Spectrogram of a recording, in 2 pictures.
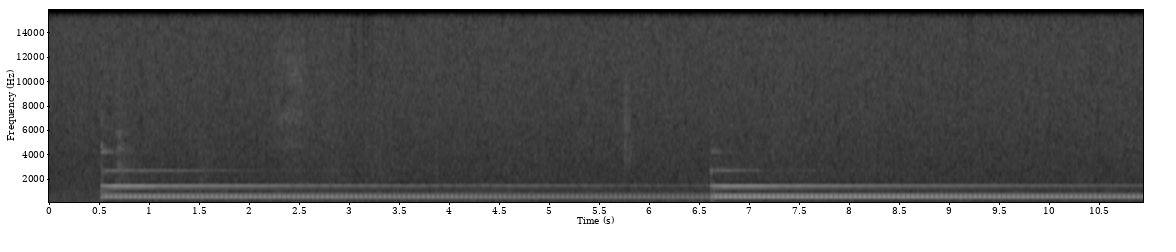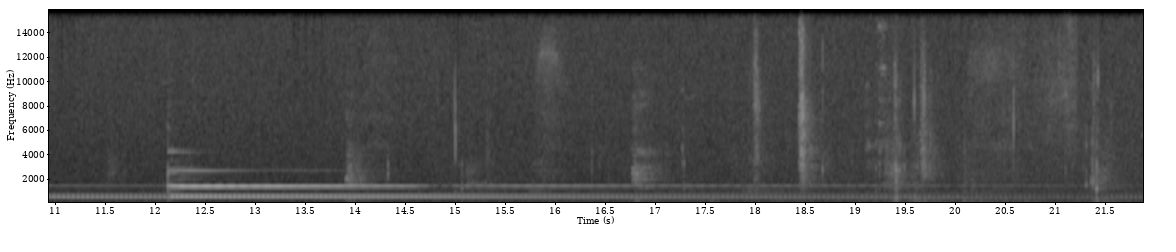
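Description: A gong is struck three times to end a meditation, several seconds apart, each stroke blooming into a steady, humming mid-pitched tone that lingers and slowly fades. No voices are heard.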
